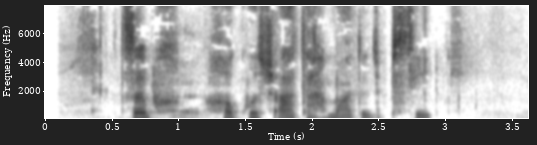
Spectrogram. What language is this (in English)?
Abkhazian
